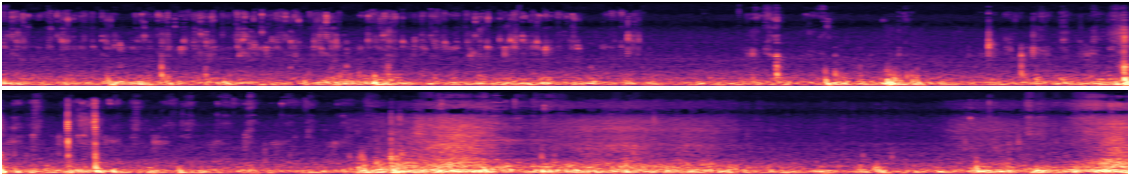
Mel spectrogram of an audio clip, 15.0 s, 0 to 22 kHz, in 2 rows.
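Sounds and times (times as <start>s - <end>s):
cat lapping water: 0.0s - 11.3s.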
